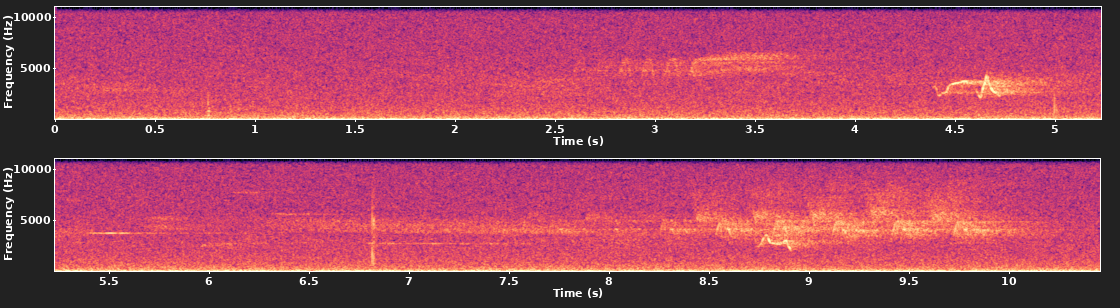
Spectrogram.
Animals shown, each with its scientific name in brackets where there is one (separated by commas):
Brown Creeper (Certhia americana), Black-throated Blue Warbler (Setophaga caerulescens), Pine Warbler (Setophaga pinus), Ovenbird (Seiurus aurocapilla), Red-eyed Vireo (Vireo olivaceus)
